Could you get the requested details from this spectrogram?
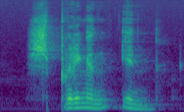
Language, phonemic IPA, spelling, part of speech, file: Dutch, /ˈsprɪŋə(n) ˈɪn/, springen in, verb, Nl-springen in.ogg
- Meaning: inflection of inspringen: 1. plural present indicative 2. plural present subjunctive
